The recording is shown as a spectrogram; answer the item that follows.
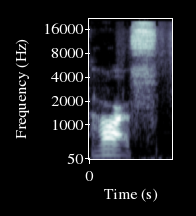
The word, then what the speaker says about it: Harf: Harf is pronounced Harf, where I live anyway. Harf. Oh, it's not Herf, it's Harf?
